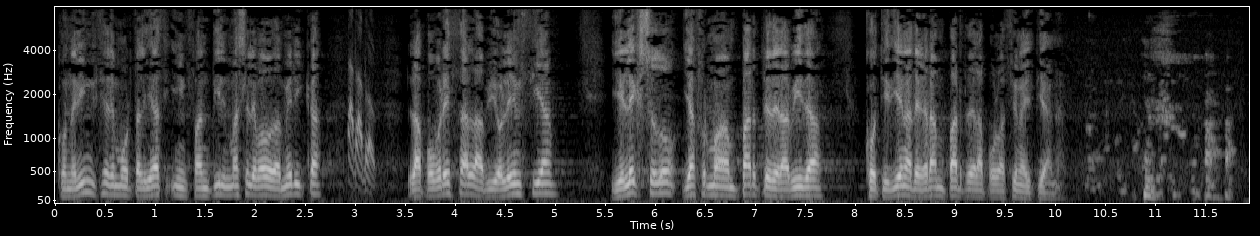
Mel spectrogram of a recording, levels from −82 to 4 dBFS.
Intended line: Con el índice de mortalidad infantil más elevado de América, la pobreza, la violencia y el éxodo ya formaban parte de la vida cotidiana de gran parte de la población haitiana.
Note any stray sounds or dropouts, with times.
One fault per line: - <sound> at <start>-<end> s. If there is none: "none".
- chirp at 2.9-3.2 s
- laugh at 10.3-11.8 s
